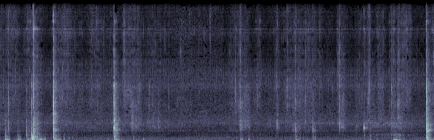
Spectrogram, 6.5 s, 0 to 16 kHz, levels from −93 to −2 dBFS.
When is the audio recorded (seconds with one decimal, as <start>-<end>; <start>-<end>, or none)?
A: 2.6-3.3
